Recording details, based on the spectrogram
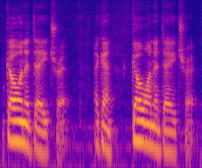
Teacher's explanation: day trip big stress on day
